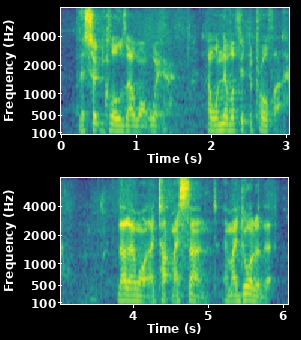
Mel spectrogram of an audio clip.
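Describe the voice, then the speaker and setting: Against noticeable background noise, a man talks at a very fast pace in a fairly high pitch with fairly even intonation. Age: 60s. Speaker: community resident. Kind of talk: group discussion.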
